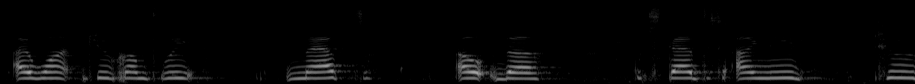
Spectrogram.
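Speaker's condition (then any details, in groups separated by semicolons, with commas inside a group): Cerebral palsy; left hand and left side affected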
